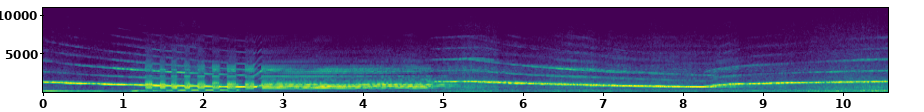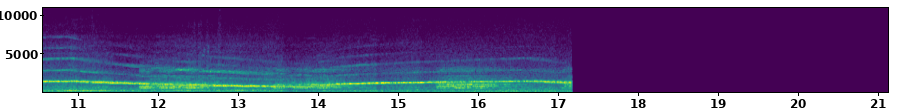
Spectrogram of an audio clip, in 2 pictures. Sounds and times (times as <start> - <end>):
Ambulance (siren): 0.0 - 17.2.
